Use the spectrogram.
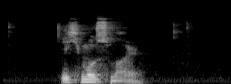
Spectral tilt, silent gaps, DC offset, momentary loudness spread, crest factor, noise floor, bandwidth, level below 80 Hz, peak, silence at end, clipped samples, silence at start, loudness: -4.5 dB/octave; none; under 0.1%; 14 LU; 20 dB; -56 dBFS; 9.6 kHz; -48 dBFS; -2 dBFS; 0.9 s; under 0.1%; 0.55 s; -19 LUFS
